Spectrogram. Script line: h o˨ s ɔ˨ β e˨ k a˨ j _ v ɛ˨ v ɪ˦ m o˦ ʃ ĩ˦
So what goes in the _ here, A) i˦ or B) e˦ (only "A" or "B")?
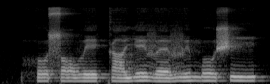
B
